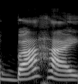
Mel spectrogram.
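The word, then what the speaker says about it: bahay: Shir said I always make a mistake with bah and so bahigh is house buhai is your life.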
